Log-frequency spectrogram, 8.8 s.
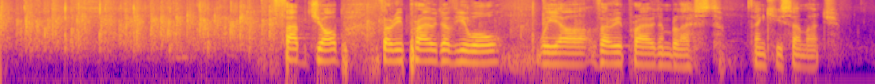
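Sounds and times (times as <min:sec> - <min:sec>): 
round of applause at a church service: 0:00.0 - 0:04.4
speech: 0:02.9 - 0:08.4.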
